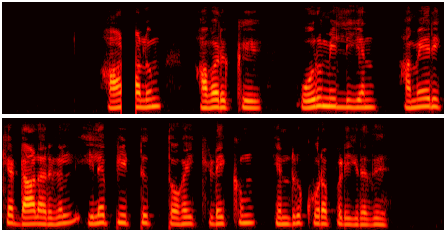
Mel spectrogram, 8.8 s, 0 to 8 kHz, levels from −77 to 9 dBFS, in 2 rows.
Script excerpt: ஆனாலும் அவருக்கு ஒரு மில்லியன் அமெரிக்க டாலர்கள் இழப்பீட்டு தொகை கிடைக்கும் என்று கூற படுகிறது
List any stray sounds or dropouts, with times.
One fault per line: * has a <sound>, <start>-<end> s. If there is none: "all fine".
* has a dropout, 1.2-1.3 s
